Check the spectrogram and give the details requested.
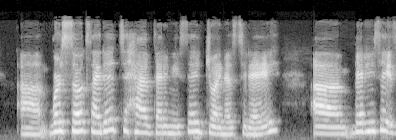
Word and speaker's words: Berenice: Well, my name, for those who are non-Spanish speakers, it's a combination of the word Berenice, and then you drop the R and you drop the S, and it's just Berenice.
